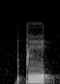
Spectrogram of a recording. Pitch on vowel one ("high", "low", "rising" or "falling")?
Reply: low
